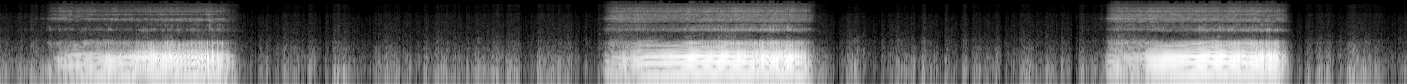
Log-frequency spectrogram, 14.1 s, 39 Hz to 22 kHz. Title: 10 MINUTES MY HUSBAND'S SNORING SOUND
